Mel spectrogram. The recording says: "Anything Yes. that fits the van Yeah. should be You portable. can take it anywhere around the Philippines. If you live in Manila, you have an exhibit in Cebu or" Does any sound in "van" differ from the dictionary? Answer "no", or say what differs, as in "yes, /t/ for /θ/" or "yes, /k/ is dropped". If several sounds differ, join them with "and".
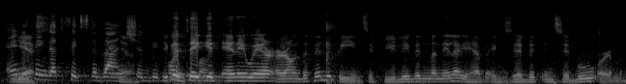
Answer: yes, /b/ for /v/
